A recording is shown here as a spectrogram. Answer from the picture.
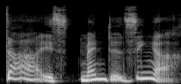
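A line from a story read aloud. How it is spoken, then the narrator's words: Called out. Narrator (German): rief Miriam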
